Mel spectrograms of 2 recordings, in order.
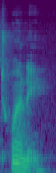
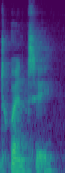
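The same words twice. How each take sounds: First: The middle T is dropped. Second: The middle T is clearly pronounced. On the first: "it often comes out as twenty. So the um, T is omitted" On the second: "Remember the strong T, okay? Punish that T. So it's not elided"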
